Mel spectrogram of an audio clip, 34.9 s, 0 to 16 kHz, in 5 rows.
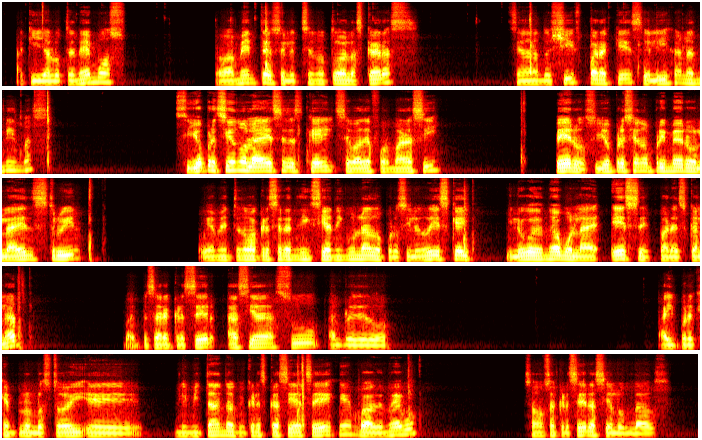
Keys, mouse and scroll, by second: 1.6 click, 1.9 middle click, 2.5 shift+click, 2.8 middle click, 3.7 click, 4.3-5.0 middle drag, 5.0 shift+click, 5.5-6.1 middle drag, 6.1 shift+click, 6.6 middle click, 7.2 shift+click, 7.7-10.0 middle drag, 10.0 s, 12.9-14.8 middle drag, 14.8 e, 21.1 s, 32.0 s.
